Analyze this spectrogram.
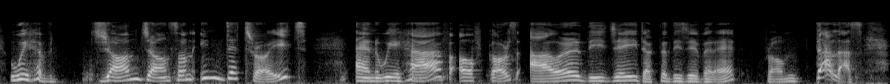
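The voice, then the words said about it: Slight Polish accent. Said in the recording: “I have a little bit an accent. I'm originally from Poland.”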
